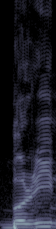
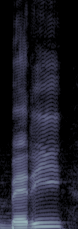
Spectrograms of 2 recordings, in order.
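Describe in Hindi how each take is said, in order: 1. अंत छोटा बोला जाता है, 'bree' जैसा। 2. अंत पूरा बोला जाता है, 'berry' जैसा। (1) "बरी नॉट बेरी" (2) "नॉट बेरी"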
